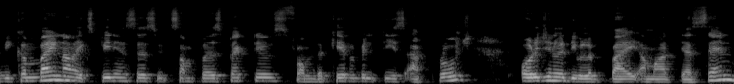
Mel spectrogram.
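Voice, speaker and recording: A man from Sri Lanka presenting a recorded conference talk, speaking in a measured way with frequent pauses and fillers. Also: fairly high pitch.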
